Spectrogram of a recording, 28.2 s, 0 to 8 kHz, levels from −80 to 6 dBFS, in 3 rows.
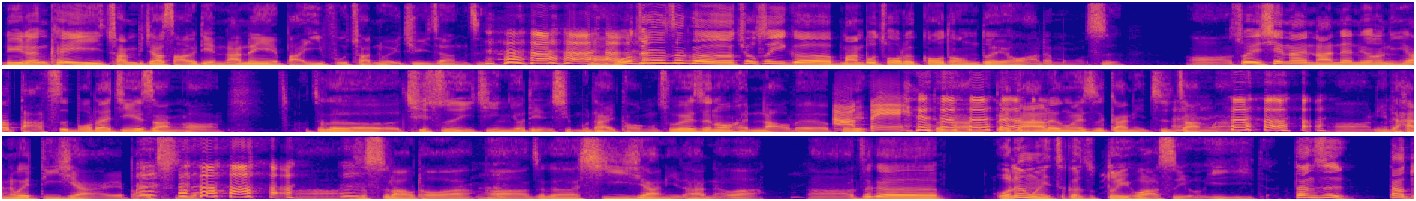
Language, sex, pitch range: Chinese, male, 115-175 Hz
